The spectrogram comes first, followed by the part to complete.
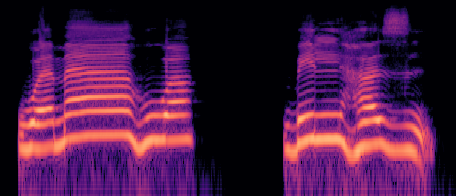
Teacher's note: ज़ में शिद्दत होगी सीटी के साथ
